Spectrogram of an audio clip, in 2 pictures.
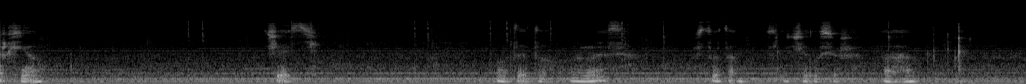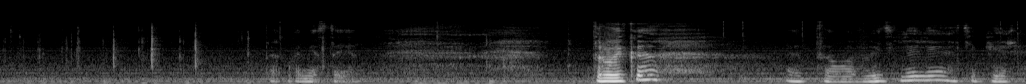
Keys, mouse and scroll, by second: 1.8 click, 2.8 click, 4.1 click, 4.8 click, 5.5 click, 6.6-9.6 middle drag, 10.9 ctrl+z, 13.0-15.1 middle drag, 15.1 KP_3, 17.5-18.8 drag, 20.2 click.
